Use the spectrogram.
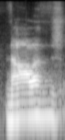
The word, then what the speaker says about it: New Orleans: sea level In New Orleans. in oak barrels in New Orleans, N'awlins, New Orleans, New Orleans. Where it depends on where you're at on how you say it.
